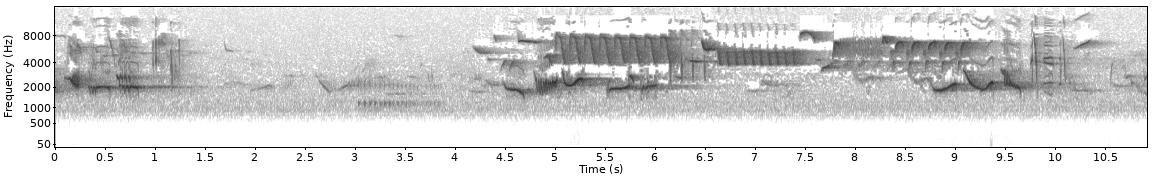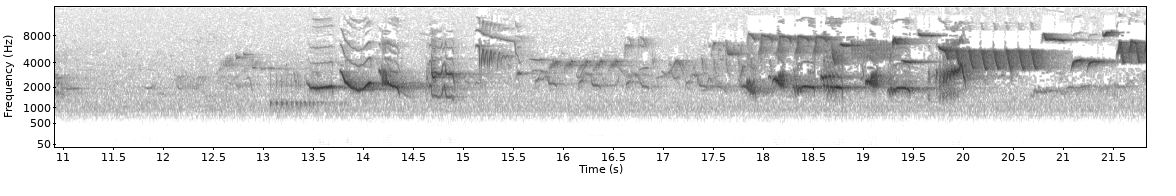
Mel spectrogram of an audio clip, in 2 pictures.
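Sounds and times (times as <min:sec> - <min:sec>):
Eurasian wren song trills: 0:00.0 - 0:11.2, 0:11.8 - 0:21.8.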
